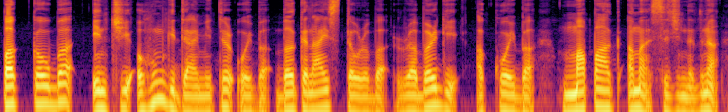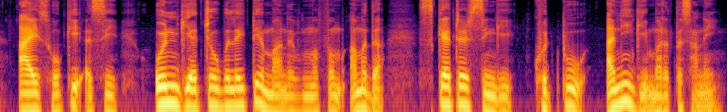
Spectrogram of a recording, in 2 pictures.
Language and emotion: Manipuri, neutral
